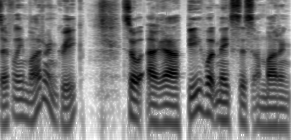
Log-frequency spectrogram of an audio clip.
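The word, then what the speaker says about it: ἀγάπη: So agapi, what makes this a modern Greek pronunciation? The gamma becomes a fricative in later forms of Greek, later than this period.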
